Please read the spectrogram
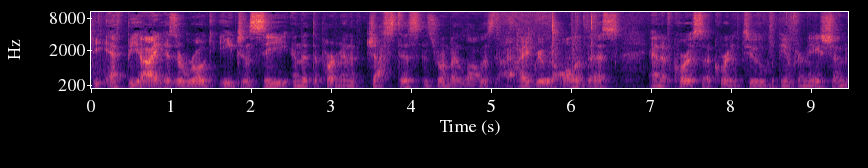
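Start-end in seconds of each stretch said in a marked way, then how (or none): none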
